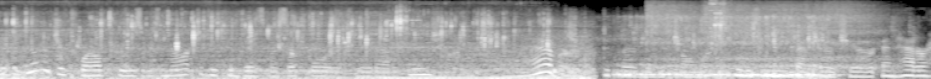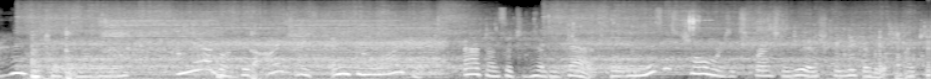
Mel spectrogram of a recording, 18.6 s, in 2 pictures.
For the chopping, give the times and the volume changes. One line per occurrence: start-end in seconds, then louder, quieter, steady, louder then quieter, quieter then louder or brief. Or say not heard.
not heard.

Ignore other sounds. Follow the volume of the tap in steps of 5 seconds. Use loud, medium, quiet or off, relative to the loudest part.
loud, loud, medium, medium.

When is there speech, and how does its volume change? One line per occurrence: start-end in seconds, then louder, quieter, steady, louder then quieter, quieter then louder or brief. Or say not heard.
0.1-18.5 steady.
